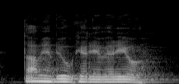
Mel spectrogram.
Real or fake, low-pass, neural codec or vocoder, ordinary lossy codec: real; none; none; none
